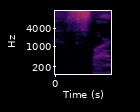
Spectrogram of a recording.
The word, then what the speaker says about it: faux: is a French word it's got an X in it but you don't even pronounce the X how do you like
